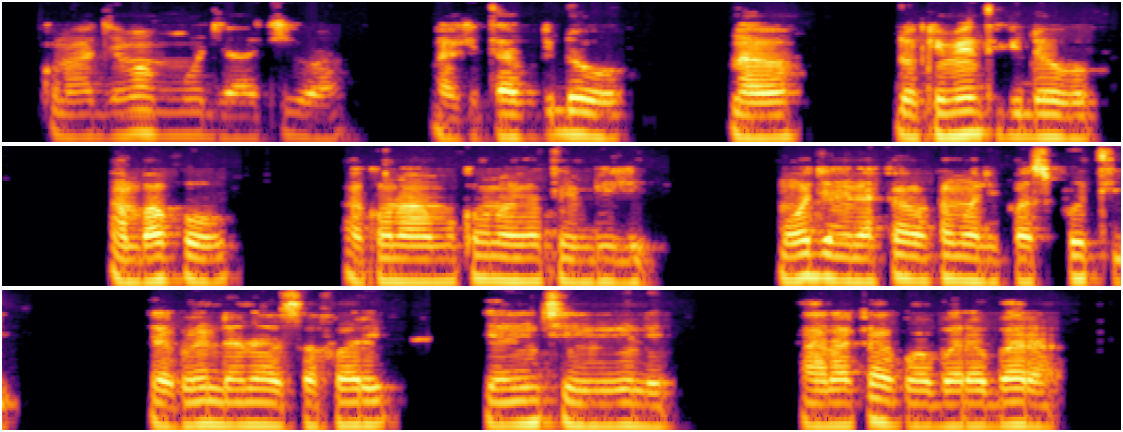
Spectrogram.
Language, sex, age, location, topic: Swahili, male, 36-49, Wajir, government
